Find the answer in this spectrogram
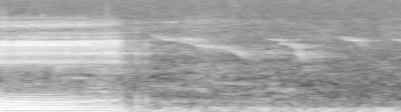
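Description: A man's voice drawing out one syllable ('di...') at a steady pitch for about half a second, then a pause with only faint background noise.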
